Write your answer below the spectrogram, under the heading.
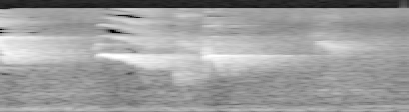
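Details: Chopi blackbird from Bahia giving a short burst of song: a bright descending whistle followed by two sustained clear notes with a slight dip between them.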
